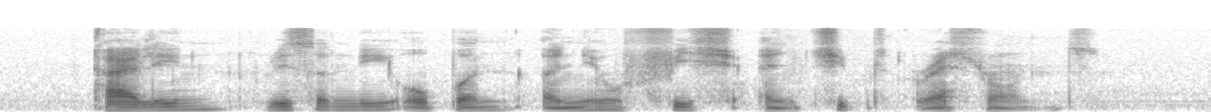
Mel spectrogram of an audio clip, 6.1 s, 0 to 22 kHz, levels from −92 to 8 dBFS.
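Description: At 1.56 to 1.58 s, lost LE Audio frames leave a brief gap of about 15 ms, consistent with two missing frames. The LC3 decoder covers it by replaying the last spectrum with randomised signs, so the sound blurs into a short noisy smear. On a spectrogram, harmonics become a diffuse vertical patch, and the waveform shows a noise-like burst.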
